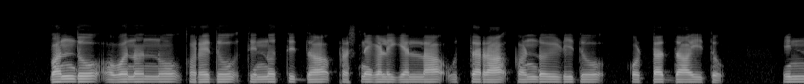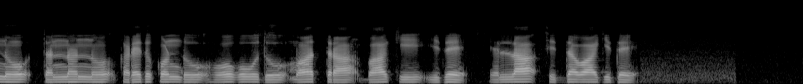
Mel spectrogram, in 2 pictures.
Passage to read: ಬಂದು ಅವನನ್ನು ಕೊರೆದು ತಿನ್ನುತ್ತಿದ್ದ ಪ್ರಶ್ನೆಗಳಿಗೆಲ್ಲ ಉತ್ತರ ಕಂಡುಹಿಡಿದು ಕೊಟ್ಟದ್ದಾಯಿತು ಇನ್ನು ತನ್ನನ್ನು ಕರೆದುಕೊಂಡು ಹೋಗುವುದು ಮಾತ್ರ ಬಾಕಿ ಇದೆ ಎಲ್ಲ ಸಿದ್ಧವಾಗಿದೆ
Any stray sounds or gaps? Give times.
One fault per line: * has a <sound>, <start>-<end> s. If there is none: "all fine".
all fine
